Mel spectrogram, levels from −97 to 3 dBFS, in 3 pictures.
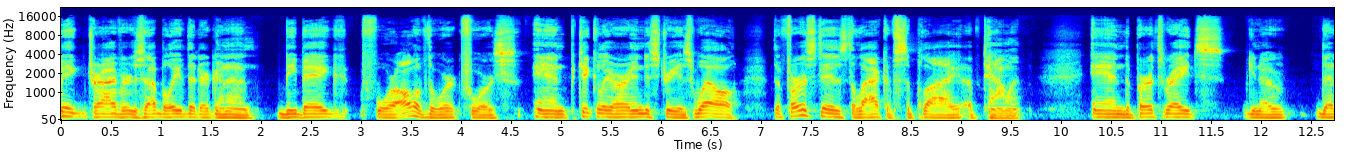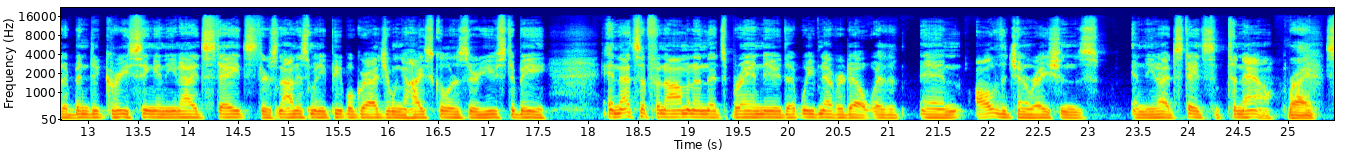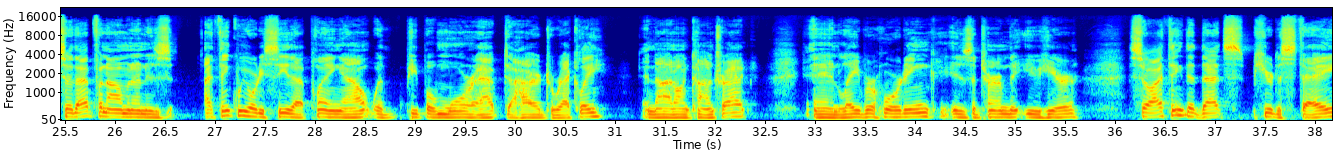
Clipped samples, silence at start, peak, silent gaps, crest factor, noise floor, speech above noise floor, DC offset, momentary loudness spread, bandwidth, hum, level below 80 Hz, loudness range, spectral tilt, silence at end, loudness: under 0.1%; 0 s; -6 dBFS; none; 14 dB; -44 dBFS; 24 dB; under 0.1%; 6 LU; 17 kHz; none; -50 dBFS; 2 LU; -5 dB/octave; 0 s; -20 LUFS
